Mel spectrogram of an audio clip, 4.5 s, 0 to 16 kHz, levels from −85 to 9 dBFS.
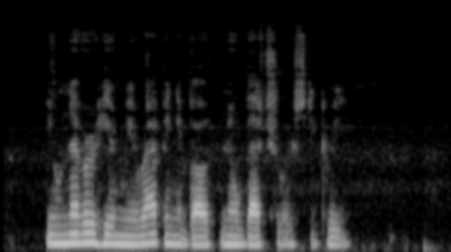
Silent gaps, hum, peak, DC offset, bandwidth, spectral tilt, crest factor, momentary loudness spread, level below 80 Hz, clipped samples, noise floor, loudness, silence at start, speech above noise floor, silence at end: none; none; -6 dBFS; under 0.1%; 9.2 kHz; -9 dB/octave; 16 dB; 14 LU; -52 dBFS; under 0.1%; -59 dBFS; -21 LUFS; 0.45 s; 40 dB; 1 s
